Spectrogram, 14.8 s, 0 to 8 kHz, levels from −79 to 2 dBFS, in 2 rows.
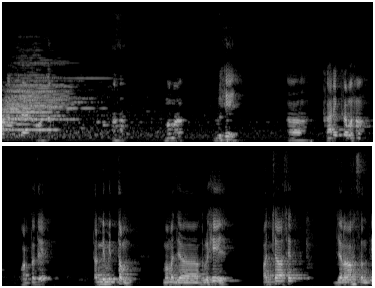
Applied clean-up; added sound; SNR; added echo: classical method Wiener filter.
